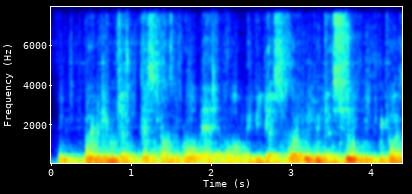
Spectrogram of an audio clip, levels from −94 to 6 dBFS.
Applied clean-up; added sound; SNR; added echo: neural separator model SepFormer DNS4.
